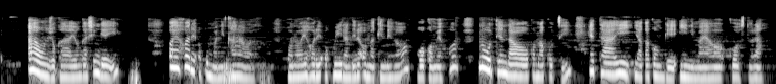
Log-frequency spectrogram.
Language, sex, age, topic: Oshiwambo, female, 18-24, finance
